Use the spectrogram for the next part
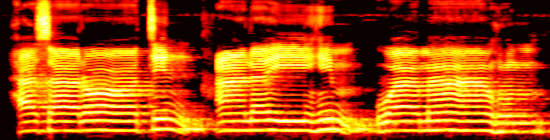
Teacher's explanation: Mim sukun bertemu waw di sini kita baca dengan jelas.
